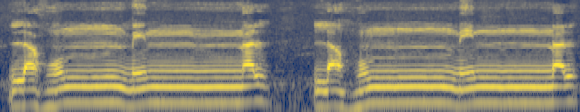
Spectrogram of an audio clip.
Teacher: زبر نل، لہم من نل، یہاں نون مشدد بھی ہے، میم ساکن کا غنہ بھی کریں گے، نون مشدد کا بھی غنہ کریں گے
